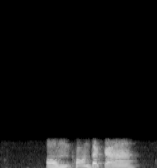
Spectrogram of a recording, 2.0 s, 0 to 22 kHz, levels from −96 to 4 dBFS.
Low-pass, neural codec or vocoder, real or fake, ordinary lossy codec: 3.6 kHz; none; real; Opus, 16 kbps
